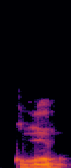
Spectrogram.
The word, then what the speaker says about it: clock: Clock on. That's it. Good. Careful of the pronunciation, because it's not O, but it's A.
